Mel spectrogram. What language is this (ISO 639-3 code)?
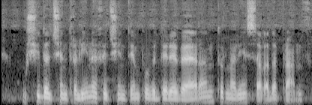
ita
